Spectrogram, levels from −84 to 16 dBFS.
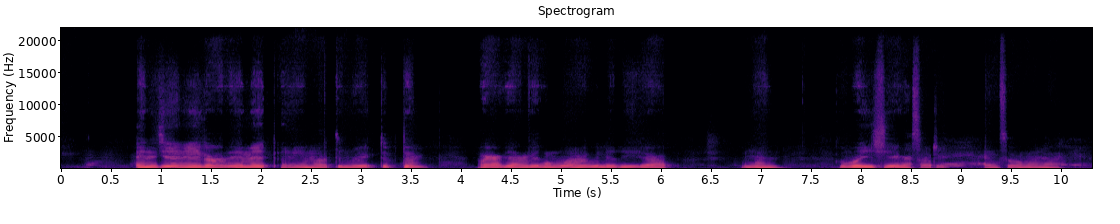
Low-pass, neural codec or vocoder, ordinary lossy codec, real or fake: none; codec, 44.1 kHz, 2.6 kbps, DAC; none; fake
